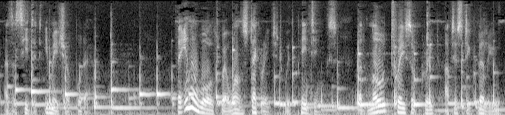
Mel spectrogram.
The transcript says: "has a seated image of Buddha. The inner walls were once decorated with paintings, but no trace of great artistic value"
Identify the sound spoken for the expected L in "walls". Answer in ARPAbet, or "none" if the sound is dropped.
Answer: L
